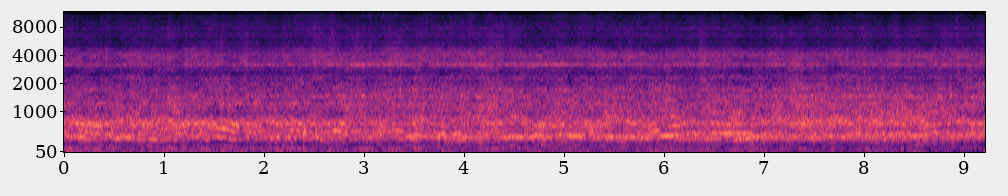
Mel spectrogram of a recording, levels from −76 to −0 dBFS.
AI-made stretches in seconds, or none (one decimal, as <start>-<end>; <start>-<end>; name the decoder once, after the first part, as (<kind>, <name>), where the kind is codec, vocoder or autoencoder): 0.0-9.2 (codec, SNAC)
